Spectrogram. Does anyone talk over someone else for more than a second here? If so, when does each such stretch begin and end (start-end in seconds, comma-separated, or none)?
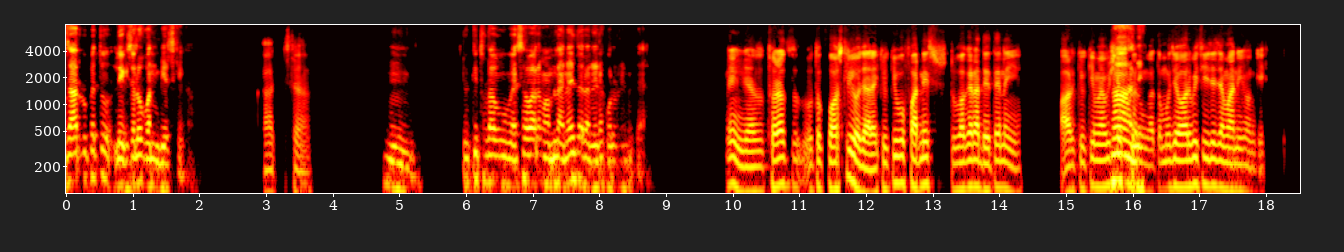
none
